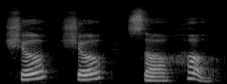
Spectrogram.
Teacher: ऊष्म व्यंजन ऊष्म गर्म, इन व्यंजनों के उच्चारण के समय वायु मुख से रगड़ खाकर ऊष्म पैदा करती है, यानी उच्चारण के समय मुख से गर्म हवा निकलती है।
